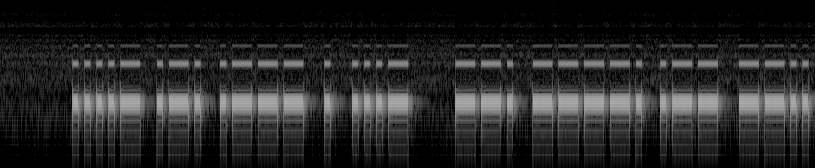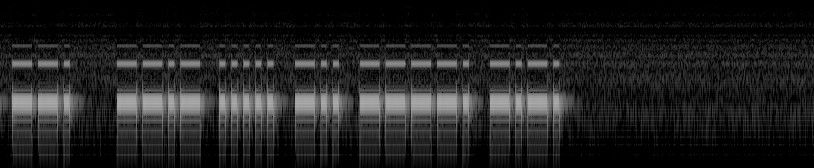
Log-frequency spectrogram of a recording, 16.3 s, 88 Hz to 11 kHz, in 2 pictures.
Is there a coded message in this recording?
Yes: Morse code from 0.7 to 13.8 s, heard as a keyed tone, hand-sent with a paddle, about 20 wpm, 580 Hz. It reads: 4RJEV G9WZG Q5D9C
